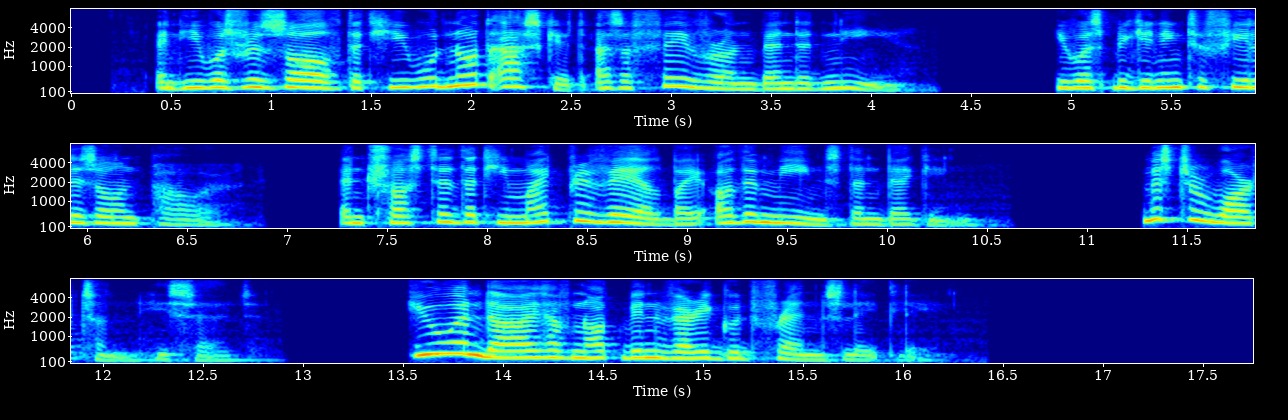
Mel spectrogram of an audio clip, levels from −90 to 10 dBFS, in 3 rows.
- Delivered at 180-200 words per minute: No, average, 165 wpm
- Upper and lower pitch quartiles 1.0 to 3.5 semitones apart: No, average, 4.8 semitones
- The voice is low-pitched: No, high, 230 Hz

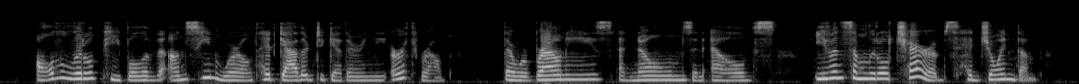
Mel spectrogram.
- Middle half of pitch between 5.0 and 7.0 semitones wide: No, average, 4.6 semitones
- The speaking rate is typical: Yes, average, 160 wpm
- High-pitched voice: Yes, high, 205 Hz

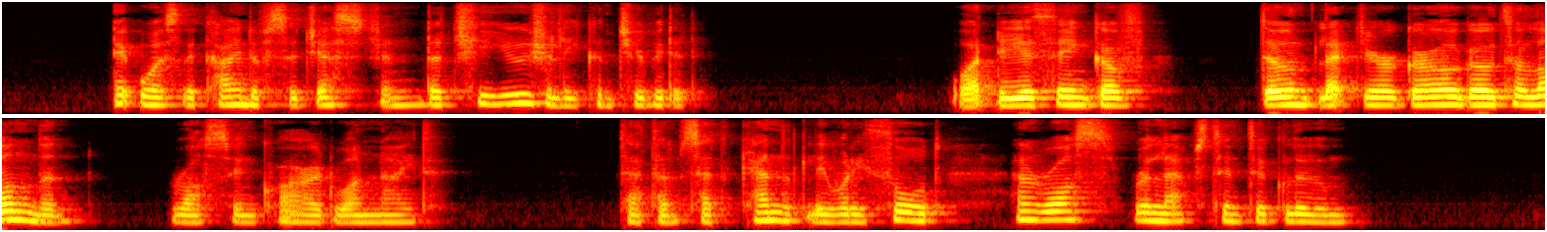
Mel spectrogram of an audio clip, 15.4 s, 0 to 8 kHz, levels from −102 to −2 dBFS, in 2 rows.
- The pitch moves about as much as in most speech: No, narrow, 2.1 semitones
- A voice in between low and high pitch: Yes, medium, 160 Hz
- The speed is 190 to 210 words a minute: No, average, 150 wpm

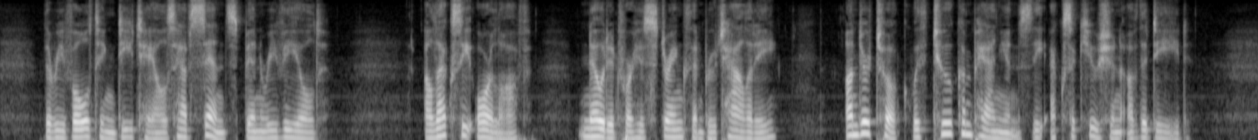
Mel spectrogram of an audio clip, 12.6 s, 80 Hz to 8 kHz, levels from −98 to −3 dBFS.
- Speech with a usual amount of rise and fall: Yes, average, 3.3 semitones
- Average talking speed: No, slow, 120 wpm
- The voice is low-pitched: No, medium, 145 Hz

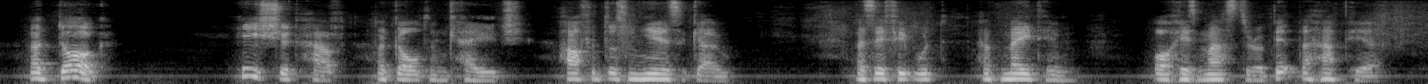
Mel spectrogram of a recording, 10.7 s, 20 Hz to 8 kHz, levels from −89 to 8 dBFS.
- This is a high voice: No, medium, 140 Hz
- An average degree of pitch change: Yes, average, 3.3 semitones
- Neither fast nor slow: Yes, average, 150 wpm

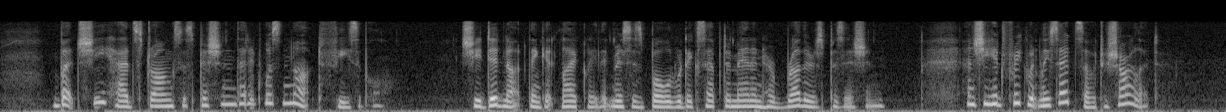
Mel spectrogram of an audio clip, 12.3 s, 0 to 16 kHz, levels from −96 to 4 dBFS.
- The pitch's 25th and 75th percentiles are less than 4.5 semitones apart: No, average, 5.2 semitones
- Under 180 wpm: Yes, average, 170 wpm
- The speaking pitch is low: No, high, 195 Hz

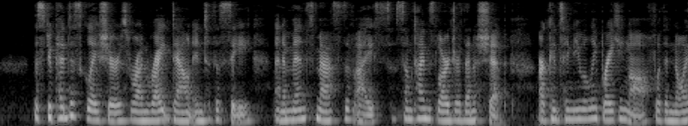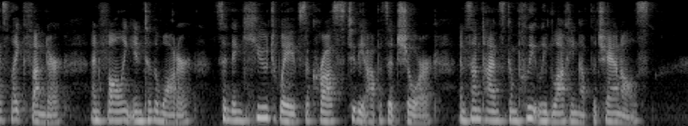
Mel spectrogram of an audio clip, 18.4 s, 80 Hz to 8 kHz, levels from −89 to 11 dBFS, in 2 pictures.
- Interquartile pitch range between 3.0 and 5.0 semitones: No, narrow, 2.6 semitones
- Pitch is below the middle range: No, medium, 170 Hz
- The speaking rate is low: No, average, 155 wpm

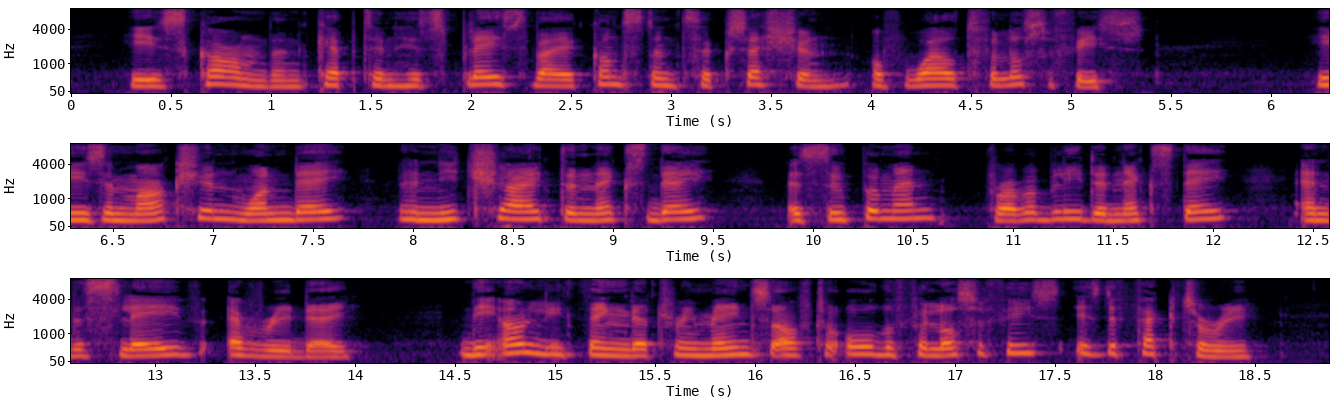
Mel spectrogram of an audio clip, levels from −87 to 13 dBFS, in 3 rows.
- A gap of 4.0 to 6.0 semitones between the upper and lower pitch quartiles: No, average, 3.1 semitones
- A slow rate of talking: No, average, 160 wpm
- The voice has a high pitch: Yes, high, 205 Hz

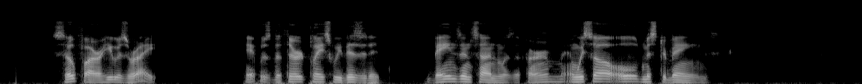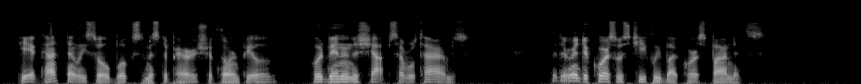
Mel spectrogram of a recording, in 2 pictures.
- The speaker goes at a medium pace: Yes, average, 170 wpm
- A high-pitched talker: No, low, 110 Hz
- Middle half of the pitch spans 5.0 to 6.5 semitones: No, average, 3.5 semitones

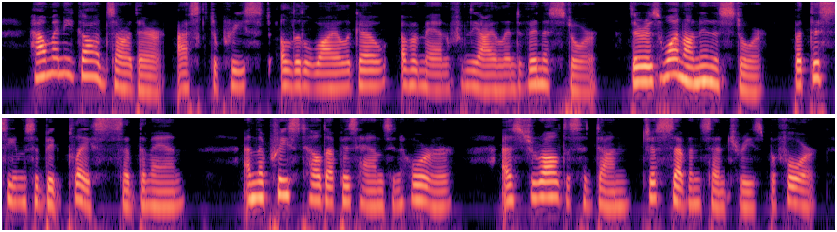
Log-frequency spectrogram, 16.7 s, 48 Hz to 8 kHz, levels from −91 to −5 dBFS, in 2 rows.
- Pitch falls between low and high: Yes, medium, 170 Hz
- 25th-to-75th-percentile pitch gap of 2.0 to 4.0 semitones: No, average, 4.6 semitones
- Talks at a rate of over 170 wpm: Yes, average, 180 wpm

